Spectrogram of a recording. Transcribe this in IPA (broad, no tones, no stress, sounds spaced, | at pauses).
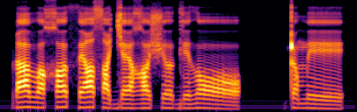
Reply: ɽ a β ʌ χ ʌ θ ɛ sˤ ɛ ɟ ɛː ʁ ʌ ʃ əː ɡ e ð ɔː | ʈ ʌ m eː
